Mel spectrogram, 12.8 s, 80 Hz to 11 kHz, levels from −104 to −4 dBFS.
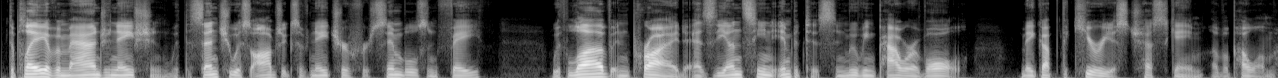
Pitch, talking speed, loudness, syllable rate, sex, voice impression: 95 Hz, 165 wpm, -23 LUFS, 4.6 syllables/s, male, masculine, adult-like, tensed, powerful, bright, clear, slightly nasal, cool, intellectual, calm, mature, reassuring, wild, lively, slightly strict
